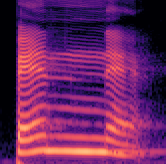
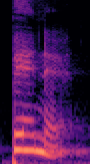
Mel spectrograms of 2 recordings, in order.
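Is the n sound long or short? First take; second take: long; short. First: The n sound is held long. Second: The n sound is short. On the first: It names the pasta. The speaker calls it right. "А як правильно? ... Никайте довго" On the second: It names a male body part. The speaker calls it wrong. "Якщо вимовити це з одною буквою «н»"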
